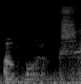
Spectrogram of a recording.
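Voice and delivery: whispered British curse. Retold or imitated. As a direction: mutter it under your breath. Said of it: "he's like".

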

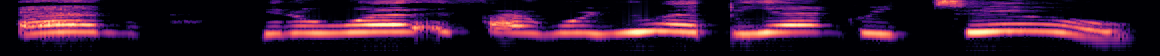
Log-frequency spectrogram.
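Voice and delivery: high, wide-eyed empathic exclaim, slowing on so angry; match the child's anger with big emotive sympathy; mirroring anger. Acted. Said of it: "a little bit of an actor".

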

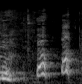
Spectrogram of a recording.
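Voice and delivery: a burst of high laughter. Real, not acted. Laughs about the racist remark. (éclat de rire aigu)

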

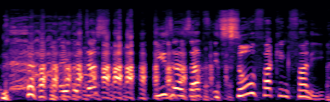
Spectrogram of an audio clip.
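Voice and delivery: loud, high laughing delight. Real, not acted. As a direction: laugh while you say it. Laughing at the punchline.

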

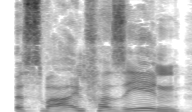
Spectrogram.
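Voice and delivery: high, eager call, a touch of relief; hopeful cry. A narrator's reading. Trapped bee calling to the spider, mildly hopeful cry. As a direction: call out, hoping to be spared. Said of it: "rief sie und zitterte vor Glück und Hoffnung".

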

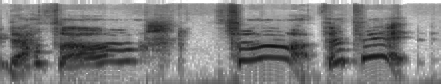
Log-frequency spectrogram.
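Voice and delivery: very high little voice, short phrases; high-pitched aside. Real, not acted. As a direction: jump up into a squeaky high voice. Light squeaky brush-off to listeners.

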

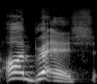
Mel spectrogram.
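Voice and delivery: high, loud mock British accent. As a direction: imitate a kid putting on a British accent. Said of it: "Let me hear your British accent".

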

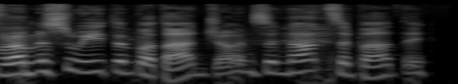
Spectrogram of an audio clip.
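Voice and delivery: high, laughing hammed-up Swedish; mock Swedish accent. Friends riff on Nazi extras, mock Swedish accent, laughing. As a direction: play a giggling Swedish extra. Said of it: "what your accent is there".

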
